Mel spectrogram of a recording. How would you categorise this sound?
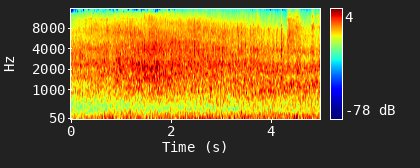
Sound effects > Vehicles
